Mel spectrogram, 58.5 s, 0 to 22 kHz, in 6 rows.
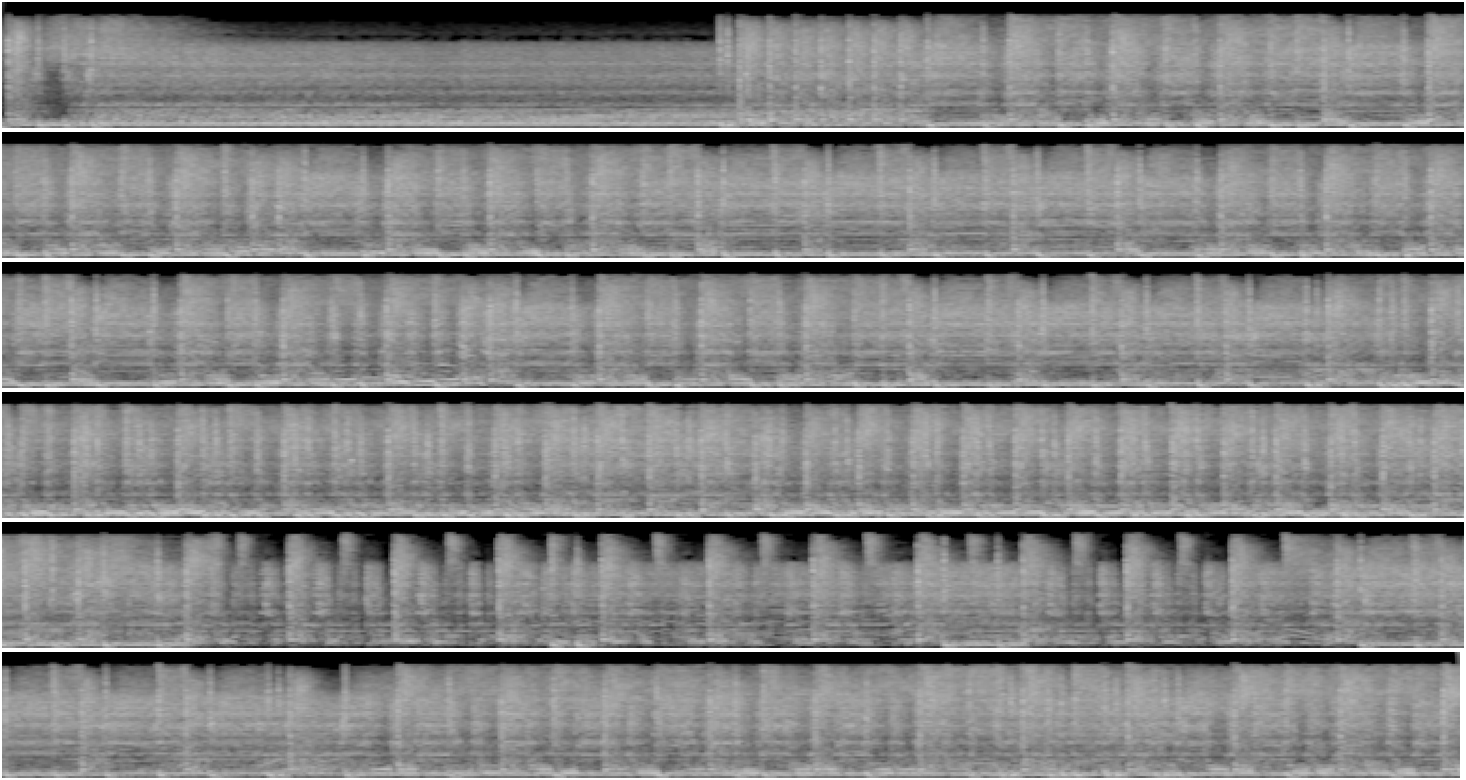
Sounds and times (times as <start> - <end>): Bass guitar: 0.0 - 58.4
Electric guitar: 0.0 - 58.4
Strum: 0.1 - 41.1.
